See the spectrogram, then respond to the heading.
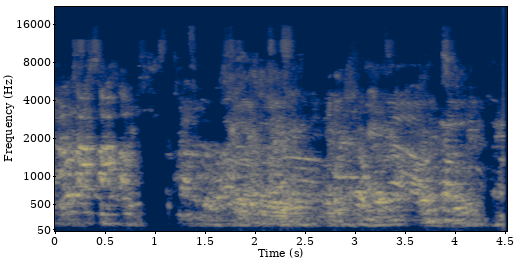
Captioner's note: students chattering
